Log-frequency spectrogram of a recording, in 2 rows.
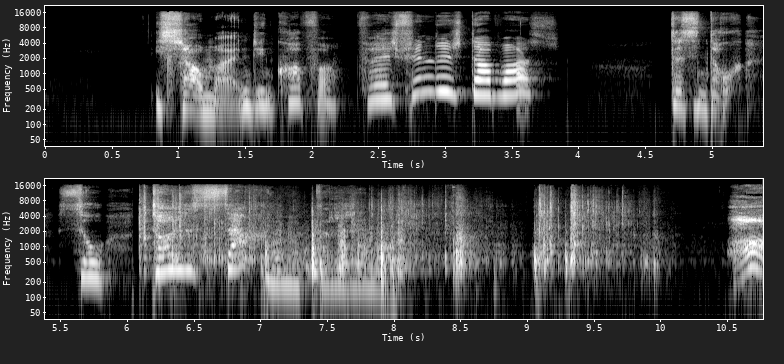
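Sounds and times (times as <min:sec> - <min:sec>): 
speech: 0:00.8 - 0:03.9, 0:04.7 - 0:08.6
plastic bag of cookies crinkling and rustling: 0:06.1 - 0:10.2.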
